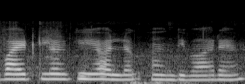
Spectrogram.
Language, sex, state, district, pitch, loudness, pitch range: Hindi, female, Haryana, Jhajjar, 230 Hz, -17 LUFS, 215-245 Hz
